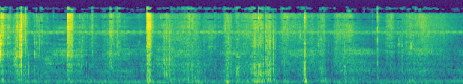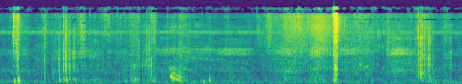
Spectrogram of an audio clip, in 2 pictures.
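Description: Dry leaves rustle underfoot.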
